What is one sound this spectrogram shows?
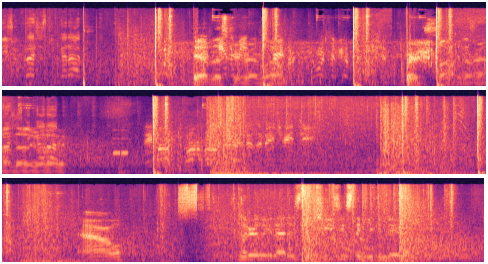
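A rifle fires sharp single shots.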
